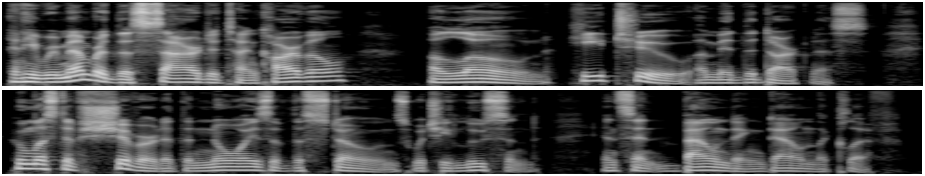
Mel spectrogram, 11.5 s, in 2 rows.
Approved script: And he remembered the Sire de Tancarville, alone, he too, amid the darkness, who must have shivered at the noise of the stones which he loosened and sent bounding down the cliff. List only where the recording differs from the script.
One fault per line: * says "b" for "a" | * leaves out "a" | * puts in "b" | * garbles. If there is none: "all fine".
all fine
